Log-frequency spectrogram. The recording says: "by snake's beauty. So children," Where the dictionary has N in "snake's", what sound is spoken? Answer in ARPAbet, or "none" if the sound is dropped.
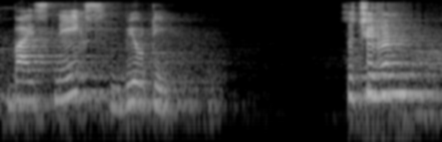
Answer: N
